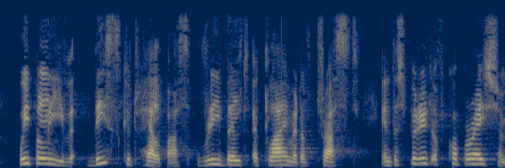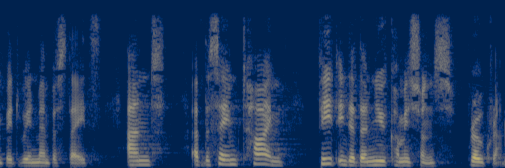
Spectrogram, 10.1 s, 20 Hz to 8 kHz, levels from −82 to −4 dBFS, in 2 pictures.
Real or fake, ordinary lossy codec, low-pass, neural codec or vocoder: real; none; 7.2 kHz; none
